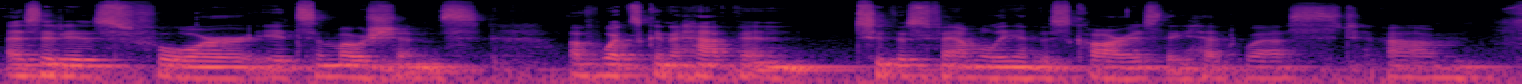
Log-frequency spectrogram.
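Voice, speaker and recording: Woman host, earnest scripted intro, deep voice, roomy distant sound. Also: level tone, measured pace, vocal fry, hardly any pauses. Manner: earnest, reads out praise. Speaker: event host introducing an author. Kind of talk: reading a prepared introduction. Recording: echoey room, distant mic, audible noise.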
